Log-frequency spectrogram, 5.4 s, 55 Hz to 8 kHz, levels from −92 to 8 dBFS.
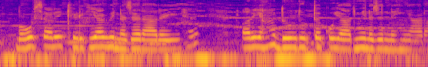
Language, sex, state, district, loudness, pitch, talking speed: Hindi, female, Bihar, Vaishali, -16 LUFS, 190 Hz, 210 wpm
